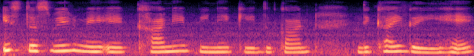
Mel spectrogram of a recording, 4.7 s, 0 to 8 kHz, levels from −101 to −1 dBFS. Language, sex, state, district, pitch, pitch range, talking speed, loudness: Hindi, female, Sikkim, Gangtok, 245 Hz, 230-275 Hz, 140 wpm, -17 LUFS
